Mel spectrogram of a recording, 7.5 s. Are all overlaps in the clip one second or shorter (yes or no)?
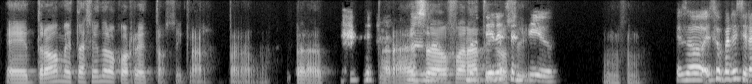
no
